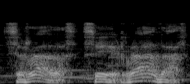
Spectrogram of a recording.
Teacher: A veces no lleva tilde, por ejemplo, cerradas, cerradas, ra es la sílaba fuerte, la sílaba tónica, la vocal tónica ahí es la A y no lleva tilde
